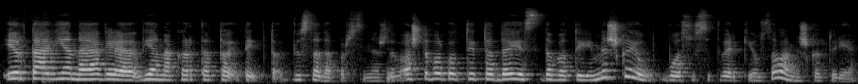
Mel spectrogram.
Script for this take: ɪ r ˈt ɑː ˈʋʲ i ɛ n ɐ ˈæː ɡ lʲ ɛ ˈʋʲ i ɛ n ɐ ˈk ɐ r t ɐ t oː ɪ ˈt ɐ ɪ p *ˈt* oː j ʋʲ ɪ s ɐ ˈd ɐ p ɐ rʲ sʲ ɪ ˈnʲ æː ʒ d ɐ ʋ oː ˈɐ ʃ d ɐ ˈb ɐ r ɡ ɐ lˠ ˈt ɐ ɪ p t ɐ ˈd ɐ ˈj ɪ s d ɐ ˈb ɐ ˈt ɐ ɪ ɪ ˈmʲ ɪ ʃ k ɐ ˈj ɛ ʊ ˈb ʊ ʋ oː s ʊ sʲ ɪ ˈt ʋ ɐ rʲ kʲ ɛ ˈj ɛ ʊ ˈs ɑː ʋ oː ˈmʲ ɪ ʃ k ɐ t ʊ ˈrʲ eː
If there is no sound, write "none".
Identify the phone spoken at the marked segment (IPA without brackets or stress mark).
t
